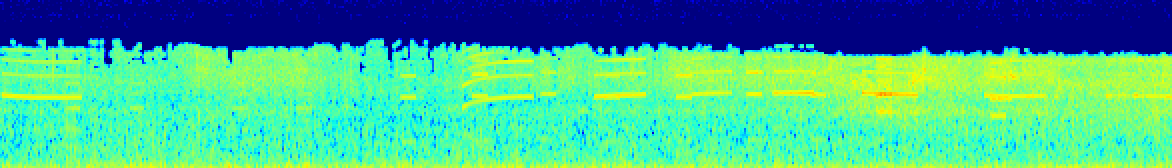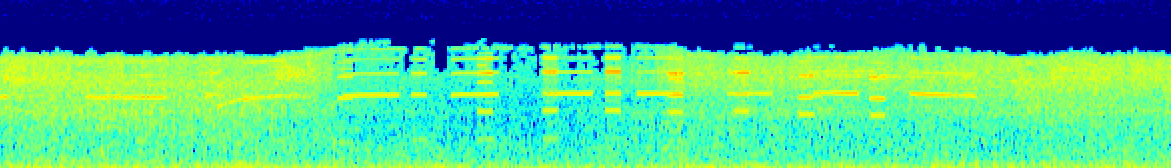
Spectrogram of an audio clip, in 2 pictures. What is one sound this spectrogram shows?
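Strong wind rushes steadily and loudly past.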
